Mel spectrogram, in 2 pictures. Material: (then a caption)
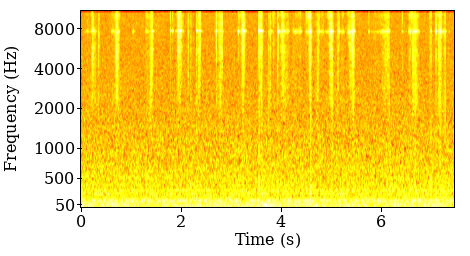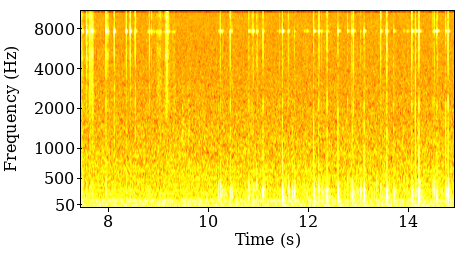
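Glass. Long nails tap and scratch on a small frosted amber glass serum dropper bottle filled with liquid, moving between the glass and its paper label. Quick, bright clicks repeat throughout over a steady low hum, and the second half adds softer, duller scratches.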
